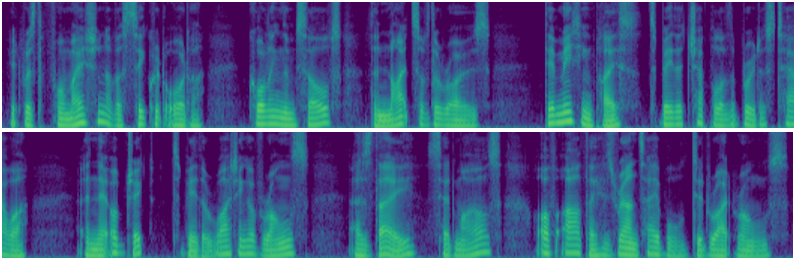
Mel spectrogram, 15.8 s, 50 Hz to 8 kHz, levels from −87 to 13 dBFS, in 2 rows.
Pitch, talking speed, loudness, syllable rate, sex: 105 Hz, 180 wpm, -21 LUFS, 5.0 syllables/s, male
